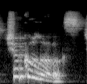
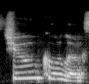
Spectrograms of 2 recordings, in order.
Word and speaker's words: Chookooloonks: My blog is Chookooloonks, Chookooloonks, C H O O K O O L O O N K S, Chookooloonks.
